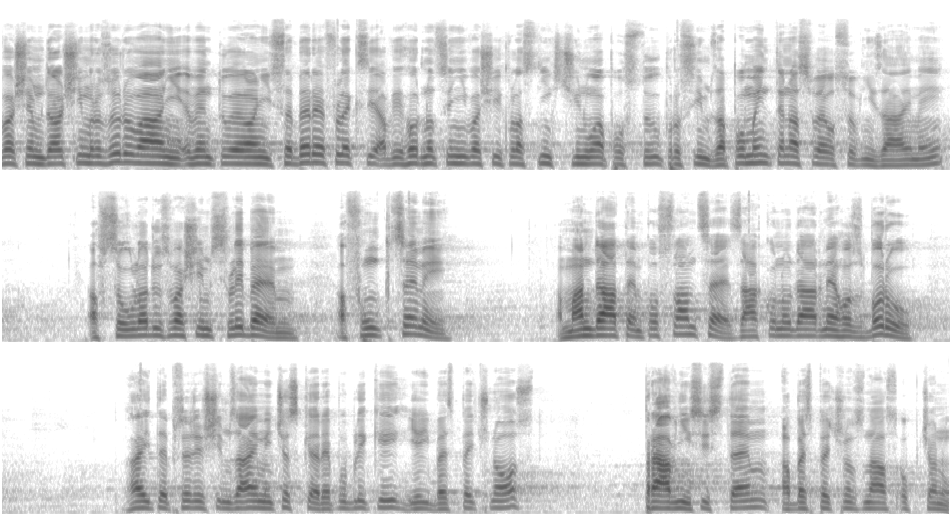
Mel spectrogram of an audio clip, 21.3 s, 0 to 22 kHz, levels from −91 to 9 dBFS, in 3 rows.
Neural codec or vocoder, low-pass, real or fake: none; 14.4 kHz; real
